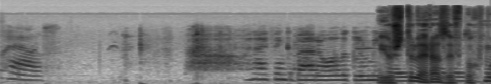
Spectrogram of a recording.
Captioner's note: sighs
